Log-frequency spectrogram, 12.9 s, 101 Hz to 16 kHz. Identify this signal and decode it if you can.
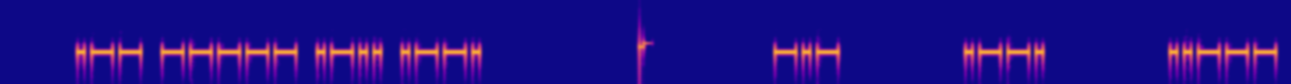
Morse code, heard as a keyed tone, about 17 wpm, spaced as for 10 wpm, 700 Hz. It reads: W0LP KP2
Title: USA Call Signs - 4 Characters - 6x Character Spacing - 17wpm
